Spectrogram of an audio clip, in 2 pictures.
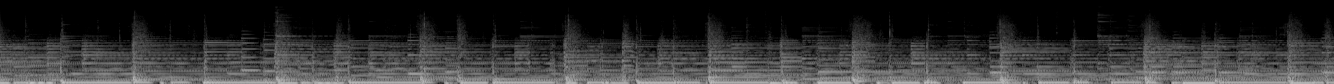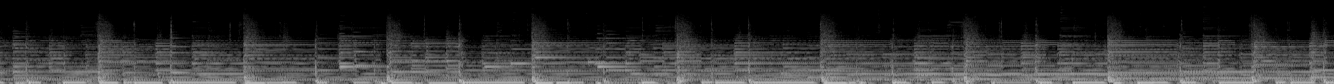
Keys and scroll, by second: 18.2-18.7 typing.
